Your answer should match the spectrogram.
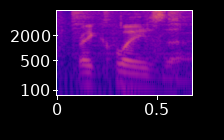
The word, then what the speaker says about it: Rayquaza: Like Rayquaza uh is it quazar quaza? Quaza Rayquaza, right? Cuz it's like a quazar.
